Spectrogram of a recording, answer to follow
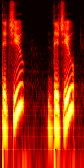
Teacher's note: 这个 did 中间的短音发 a，不要发 e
